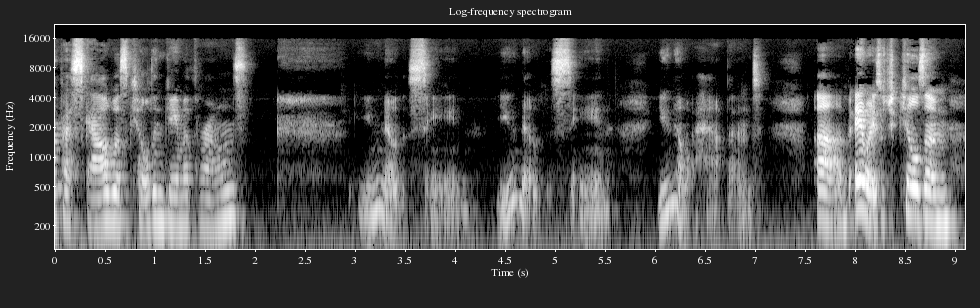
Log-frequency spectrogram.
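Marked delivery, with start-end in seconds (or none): 3.0-4.2 hushed aside. Real, not acted. First take of aside. 4.4-5.6 whisper. Real, not acted. Repeated aside, whispered. 6.0-7.1 hushed conspiratorial whisper; whispered aside to viewers. Real, not acted. Whispered aside about Game of Thrones.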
